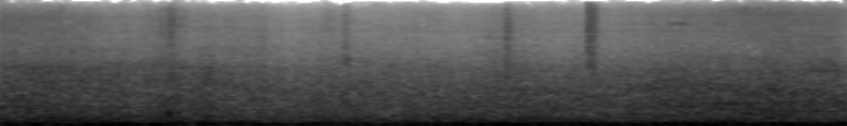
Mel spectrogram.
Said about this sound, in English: That big loud sound is one of those boats going by. I'm going over the bridge right now. Should be on your left if you're listening to this in stereo.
